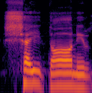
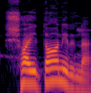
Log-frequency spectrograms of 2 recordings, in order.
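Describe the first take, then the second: First: শাইতানির with a clear শাই diphthong; correct pronunciation. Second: শয়তানির said Bengali-style, not শাইতানির; wrong pronunciation. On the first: Teacher giving students the corrected শাইতানির, clear and careful. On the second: Teacher showing students the mistake, শয়তানির quick and wrong. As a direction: show the common mistake শয়তানির with a short শয়. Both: Shown as a demonstration.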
